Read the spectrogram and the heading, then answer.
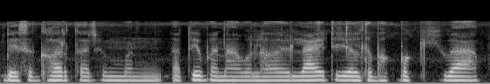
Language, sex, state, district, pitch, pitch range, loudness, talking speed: Magahi, female, Jharkhand, Palamu, 190 Hz, 185-195 Hz, -17 LUFS, 135 wpm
